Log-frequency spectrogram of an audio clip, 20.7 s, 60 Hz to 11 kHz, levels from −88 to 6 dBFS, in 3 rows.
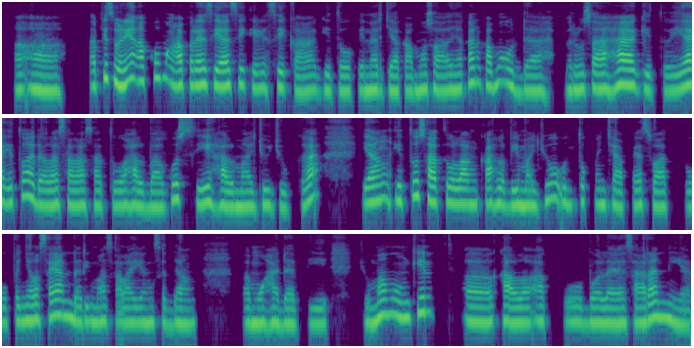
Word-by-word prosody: heeh, 190 Hz, -3 st, 0 dB, 0.2 s
tapi 220 Hz, +4 st, -4 dB
sebenarnya 280 Hz, +3 st, +5 dB
aku 285 Hz, +4 st, -2 dB
mengapresiasi 235 Hz, -3 st, +3 dB, 0.2 s
sih 215 Hz, -3 st, -2 dB
Kak 180 Hz, -1 st, -4 dB
gitu, 180 Hz, -1 st, -4 dB
kinerja 180 Hz, -1 st, -2 dB
kamu 180 Hz, +1 st, -2 dB
soalnya 190 Hz, 0 st, -1 dB
kan 255 Hz, +5 st, 0 dB
kamu 245 Hz, +1 st, 0 dB
udah 180 Hz, -1 st, -3 dB
berusaha 195 Hz, +4 st, +4 dB
gitu 185 Hz, -2 st, -5 dB
ya, 220 Hz, +6 st, +4 dB
itu 215 Hz, +5 st, -4 dB
adalah 200 Hz, -8 st, +2 dB
salah 190 Hz, -1 st, 0 dB
satu 185 Hz, 0 st, -4 dB
hal 195 Hz, -1 st, 0 dB
bagus 180 Hz, +9 st, -1 dB
sih 210 Hz, +2 st, +1 dB
hal 180 Hz, -1 st, +1 dB
maju 180 Hz, +1 st, -1 dB
juga, 190 Hz, -, -1 dB, 0.5 s
yang 235 Hz, +4 st, +3 dB
itu 285 Hz, +6 st, +2 dB
1 225 Hz, -4 st, +4 dB
langkah 205 Hz, 0 st, +2 dB
lebih 195 Hz, -2 st, 0 dB
maju 195 Hz, +8 st, -1 dB
untuk 220 Hz, 0 st, -4 dB
mencapai 195 Hz, -1 st, -3 dB
suatu 180 Hz, -1 st, -4 dB
penyelesaian 210 Hz, +6 st, +2 dB
dari 190 Hz, 0 st, -2 dB
masalah 185 Hz, -1 st, -2 dB
yang 180 Hz, 0 st, -2 dB
sedang, 175 Hz, -1 st, -4 dB, 0.5 s
kamu 175 Hz, 0 st, +1 dB
hadapi. 170 Hz, 0 st, -3 dB, 0.2 s
Cuma 200 Hz, +9 st, +1 dB
mungkin, 265 Hz, +3 st, 0 dB, 0.3 s
eee, 185 Hz, -2 st, +1 dB
kalau 185 Hz, -2 st, +2 dB
aku 190 Hz, -2 st, -5 dB
boleh 180 Hz, -1 st, 0 dB
saran 215 Hz, +6 st, +2 dB
nih 170 Hz, -6 st, -1 dB
190 Hz, 150 wpm, -24 LUFS, 180-225 Hz, 0.5 s, sebenarnya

